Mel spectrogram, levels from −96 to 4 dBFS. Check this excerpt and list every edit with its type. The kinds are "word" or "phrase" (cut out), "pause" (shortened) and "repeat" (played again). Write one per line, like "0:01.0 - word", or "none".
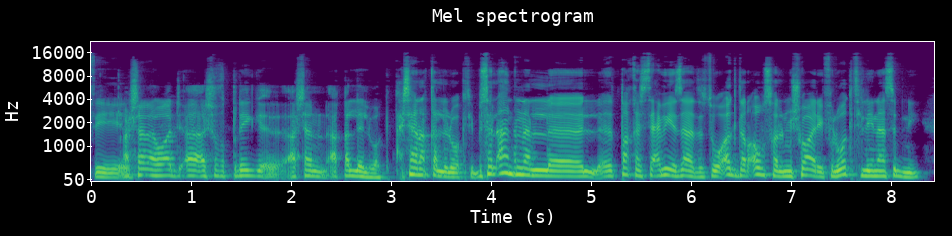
0:04.2 - word

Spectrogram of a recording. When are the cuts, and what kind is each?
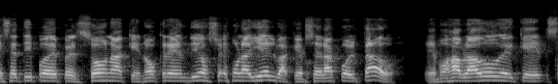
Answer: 0:02.3 - word
0:03.0 - word
0:04.0 - pause

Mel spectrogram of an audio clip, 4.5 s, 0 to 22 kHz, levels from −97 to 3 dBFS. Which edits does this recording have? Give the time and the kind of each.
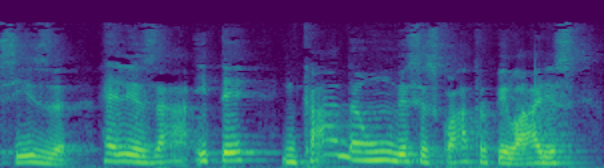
none

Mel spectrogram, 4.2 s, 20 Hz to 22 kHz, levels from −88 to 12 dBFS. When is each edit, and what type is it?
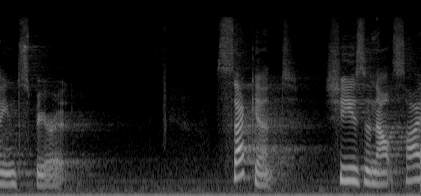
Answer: none

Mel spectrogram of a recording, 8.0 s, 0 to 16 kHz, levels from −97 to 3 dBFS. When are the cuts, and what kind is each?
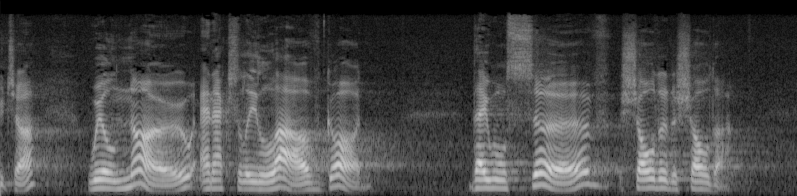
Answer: none

